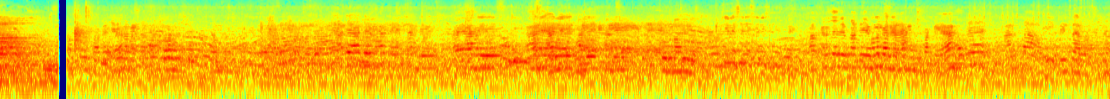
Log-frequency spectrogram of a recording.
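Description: A man speaks firmly, close by, over a crowd.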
